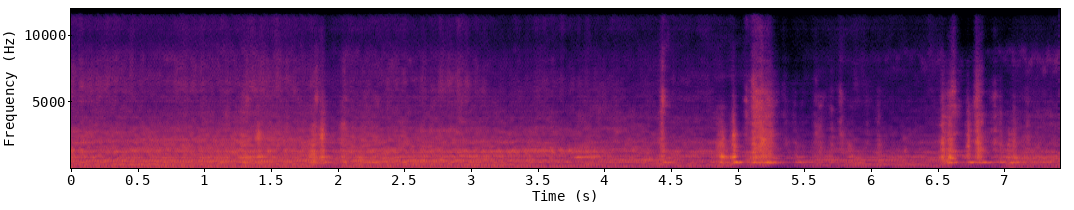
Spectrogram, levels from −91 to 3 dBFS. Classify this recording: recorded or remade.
remade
